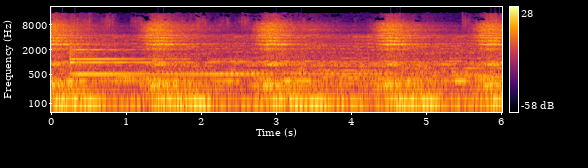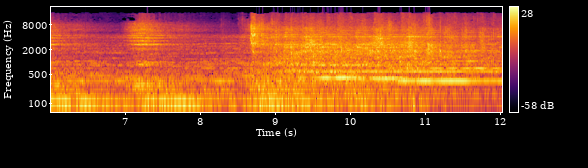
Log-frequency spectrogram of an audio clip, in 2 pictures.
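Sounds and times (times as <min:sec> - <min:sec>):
sustained ringing tones: 0:00.0 - 0:12.0
audience applauding: 0:08.7 - 0:12.0.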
